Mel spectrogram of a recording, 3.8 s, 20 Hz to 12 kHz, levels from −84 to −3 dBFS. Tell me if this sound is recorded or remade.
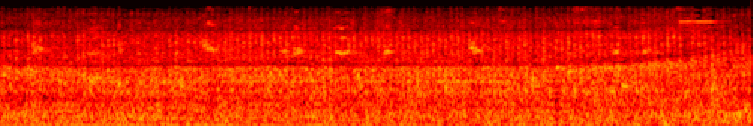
recorded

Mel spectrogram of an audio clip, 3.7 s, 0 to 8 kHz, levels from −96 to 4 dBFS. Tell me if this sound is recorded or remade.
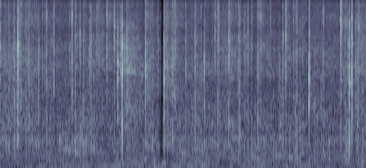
remade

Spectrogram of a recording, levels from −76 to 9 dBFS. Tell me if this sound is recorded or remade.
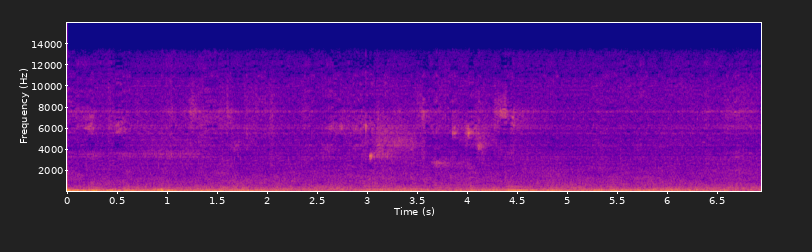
remade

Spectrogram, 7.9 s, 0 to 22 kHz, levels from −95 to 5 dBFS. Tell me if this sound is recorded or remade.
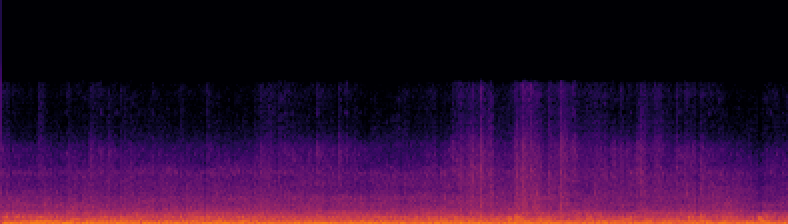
remade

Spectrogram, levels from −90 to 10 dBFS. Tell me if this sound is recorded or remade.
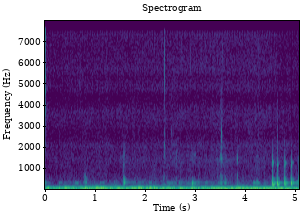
recorded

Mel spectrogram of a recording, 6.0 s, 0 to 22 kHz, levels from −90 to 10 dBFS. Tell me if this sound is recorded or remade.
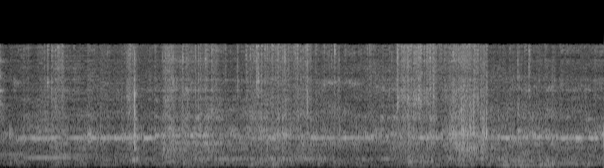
remade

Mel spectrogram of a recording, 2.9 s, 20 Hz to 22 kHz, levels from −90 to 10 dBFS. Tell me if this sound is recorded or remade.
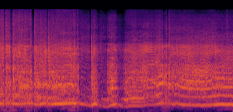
remade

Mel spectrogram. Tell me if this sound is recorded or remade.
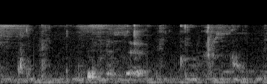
recorded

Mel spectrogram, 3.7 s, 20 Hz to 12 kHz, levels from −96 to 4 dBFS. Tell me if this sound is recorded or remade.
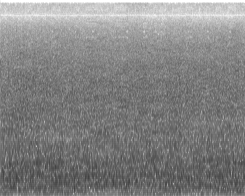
remade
